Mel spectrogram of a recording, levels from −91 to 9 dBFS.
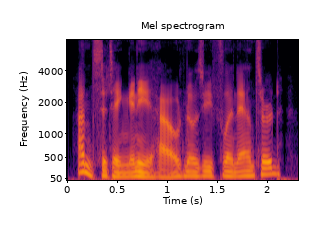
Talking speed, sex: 155 wpm, male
